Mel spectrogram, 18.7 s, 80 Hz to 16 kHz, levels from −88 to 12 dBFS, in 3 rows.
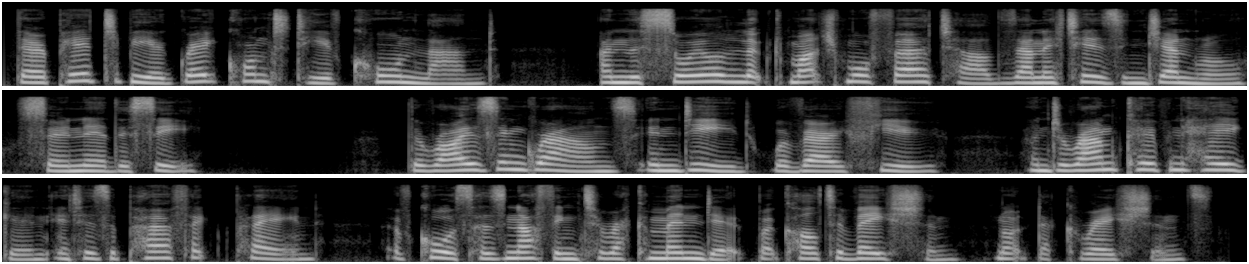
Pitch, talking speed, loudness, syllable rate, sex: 235 Hz, 165 wpm, -18 LUFS, 5.2 syllables/s, female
